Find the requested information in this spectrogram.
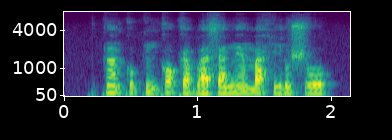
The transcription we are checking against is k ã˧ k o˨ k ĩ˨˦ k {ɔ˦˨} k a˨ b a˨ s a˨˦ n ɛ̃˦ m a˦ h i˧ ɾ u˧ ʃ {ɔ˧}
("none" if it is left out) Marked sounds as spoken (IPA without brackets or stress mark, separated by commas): ɔ˦˨, o˧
